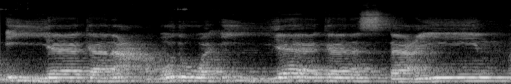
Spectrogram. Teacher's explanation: لا أبالغ فيها حتى لا يتولد منها واو. Saya tidak berlebihan dalam mengucapkan yang berharakat dhammah ini supaya tidak datang padanya huruf waw. فأنطق دال عليها ضمة فقط.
